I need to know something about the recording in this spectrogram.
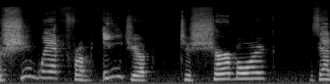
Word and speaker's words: Cherbourg: So she went from Egypt to Cherbourg, Is that how you say it in France? Yeah, Cherbourg, and yeah.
